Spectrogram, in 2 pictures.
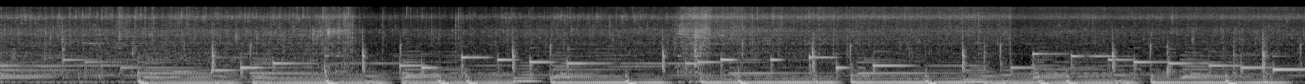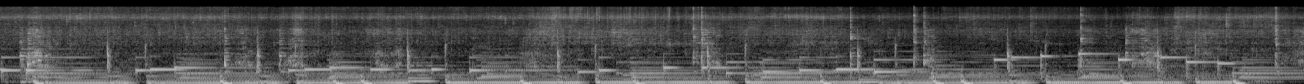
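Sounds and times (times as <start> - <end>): background music: 0.0 - 26.0
chicken sizzling in a wok: 0.0 - 26.0
metal spatula scraping pan: 13.2 - 13.8, 15.3 - 17.2, 24.0 - 26.0.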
